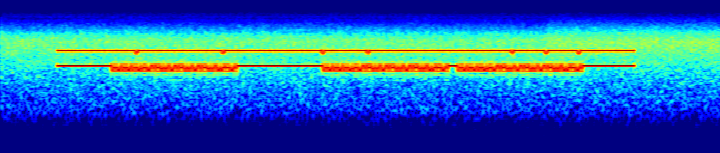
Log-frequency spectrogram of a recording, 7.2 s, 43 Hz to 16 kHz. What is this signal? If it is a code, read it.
300-baud modem data (Bell 103 tones), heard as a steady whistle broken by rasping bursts, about 300 baud, 200 Hz shift, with phone line noise.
